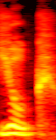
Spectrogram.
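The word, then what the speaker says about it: yolk: taken with milk yeah and her what is yoke y ou LK yoke yoke is the yellow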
